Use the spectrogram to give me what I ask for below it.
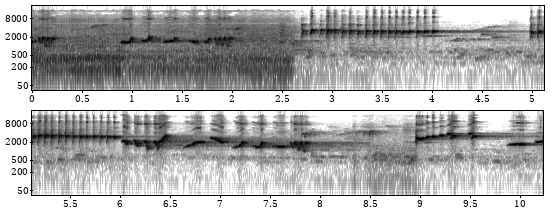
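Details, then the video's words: White-rumped shama in lively song with 'tembakan' bursts: noisy opening with short whistles, then sustained high trills broken by quick downward slurred notes and sharp high chips. "kicau murai batu gacor full tembakan"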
